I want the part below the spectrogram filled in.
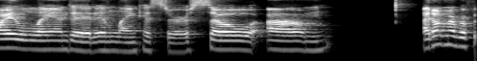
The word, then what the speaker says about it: Lancaster: Yep, Lancaster.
